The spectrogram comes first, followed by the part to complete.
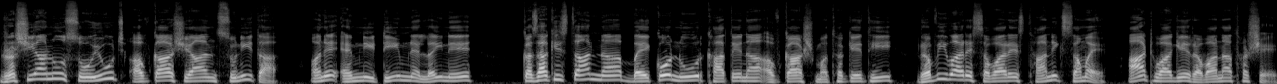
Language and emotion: Gujarati, neutral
